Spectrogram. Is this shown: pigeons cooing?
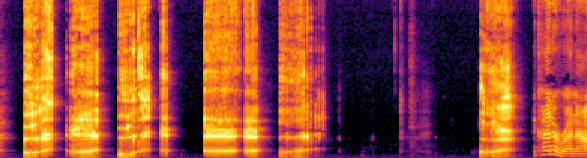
no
